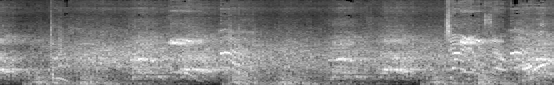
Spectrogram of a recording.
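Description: A loud WWF wrestling arena crowd roars and yells continuously, with dense overlapping voices and occasional thuds beneath the din.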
